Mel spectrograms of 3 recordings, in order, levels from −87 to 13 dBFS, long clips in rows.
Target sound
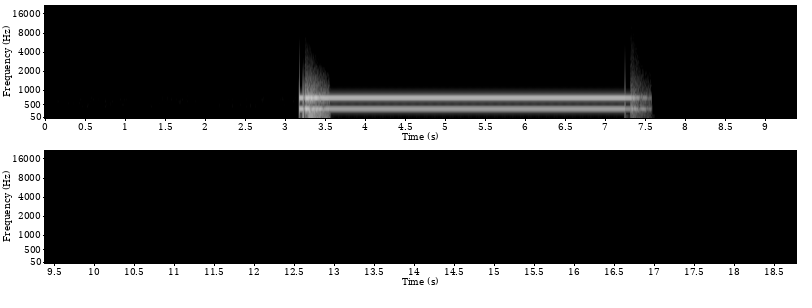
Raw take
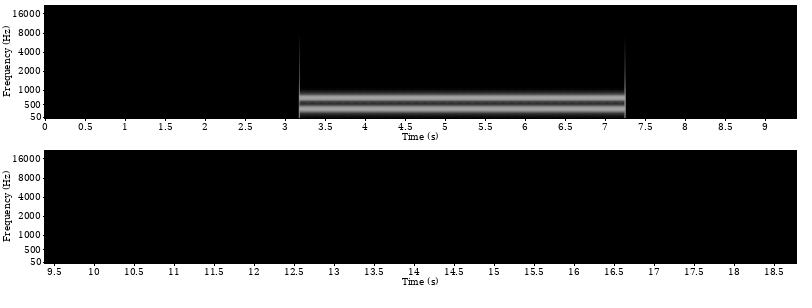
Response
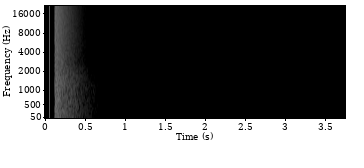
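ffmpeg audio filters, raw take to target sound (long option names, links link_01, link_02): -filter_complex "[0:a]bandreject=frequency=60:width_type=h:width=6,bandreject=frequency=120:width_type=h:width=6,asetnsamples=nb_out_samples=441:pad=0,asendcmd='3.22 equalizer g -4.5',equalizer=frequency=540:width_type=o:width=2.4:gain=13[link_01];[1:a]atrim=start_sample=2205,afade=type=out:start_time=0.38:duration=0.01,atrim=end_sample=17199[link_02];[link_01][link_02]afir=irnorm=-1:irlink=0,volume=-1dB"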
